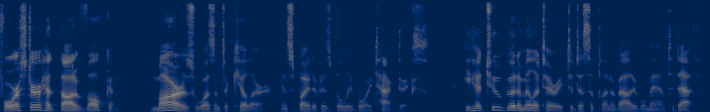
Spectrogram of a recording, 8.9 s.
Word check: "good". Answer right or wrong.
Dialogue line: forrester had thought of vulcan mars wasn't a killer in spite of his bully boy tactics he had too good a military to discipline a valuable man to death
right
